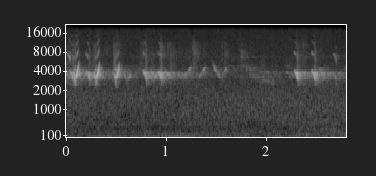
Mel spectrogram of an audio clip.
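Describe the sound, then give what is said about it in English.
Sharp, high chirping calls of a wild crossbill, a red male perched in the top of a tall tree, at 7:35, repeat in quick bursts, a few notes at a time, over steady soft background hiss with no talking. “Now it's 7:35, and there's a wild crossbill here.”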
